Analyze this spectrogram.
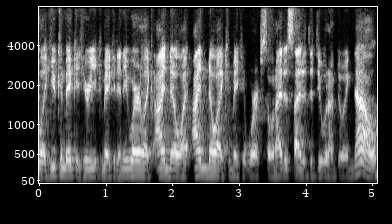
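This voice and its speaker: Speaking with an American accent, a man talks at a very fast pace. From US Midwest, suburbs of St. Paul, Minnesota. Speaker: podcast host. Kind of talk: casual interview chat. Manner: high energy.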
